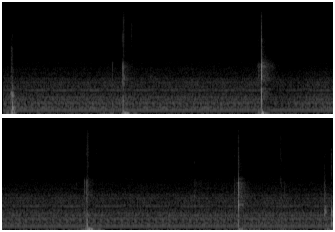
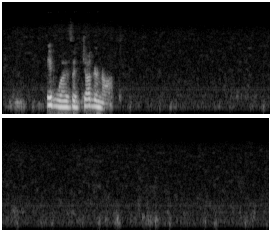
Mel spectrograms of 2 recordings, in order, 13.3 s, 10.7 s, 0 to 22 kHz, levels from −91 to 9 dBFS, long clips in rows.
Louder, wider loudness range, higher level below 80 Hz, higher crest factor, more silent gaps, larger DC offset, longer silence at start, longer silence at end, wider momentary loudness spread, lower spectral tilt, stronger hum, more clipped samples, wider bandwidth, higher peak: second, -56 LUFS vs -18 LUFS; about the same, 10 LU vs 9 LU; about the same, -66 dBFS vs -68 dBFS; first, 40 dB vs 24 dB; neither; neither; second, 0 s vs 0.3 s; second, 0 s vs 8.5 s; second, 12 LU vs 30 LU; second, -4.5 dB/octave vs -9 dB/octave; neither; neither; first, 14 kHz vs 7 kHz; second, -16 dBFS vs -2 dBFS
